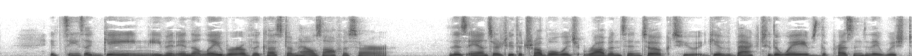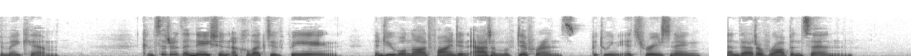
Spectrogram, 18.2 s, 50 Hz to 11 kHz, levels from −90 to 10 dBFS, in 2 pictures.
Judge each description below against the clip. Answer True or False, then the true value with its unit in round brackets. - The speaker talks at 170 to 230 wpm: True (185 wpm)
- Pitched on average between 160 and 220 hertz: True (185 Hz)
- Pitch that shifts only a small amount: False (3.0 semitones)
